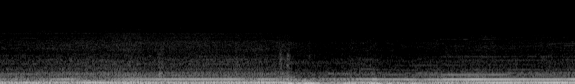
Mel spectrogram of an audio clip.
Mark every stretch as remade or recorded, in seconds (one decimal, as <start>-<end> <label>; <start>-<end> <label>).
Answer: 0.0-0.9 recorded; 0.9-4.4 remade; 4.4-5.8 recorded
